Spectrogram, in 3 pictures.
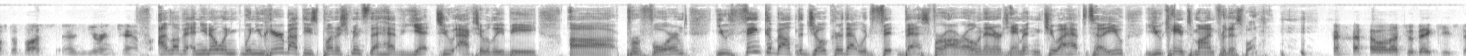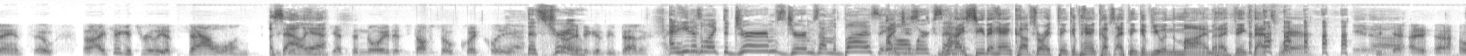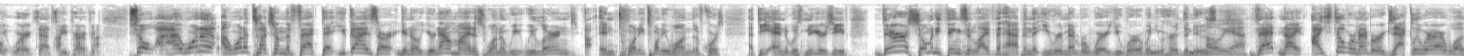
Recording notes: called into the show Thursday morning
